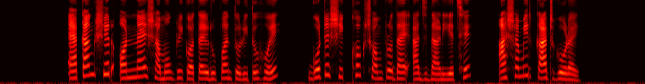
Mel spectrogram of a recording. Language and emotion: Bengali, neutral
